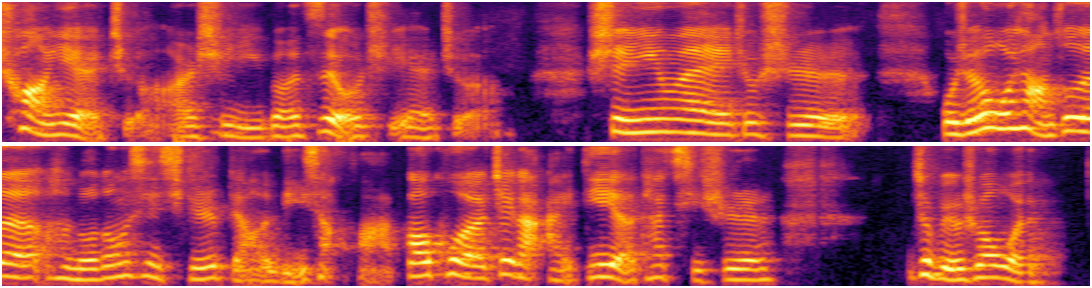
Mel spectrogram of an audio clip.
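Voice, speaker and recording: A woman has an unremarkable speaking voice at medium pitch, with lively intonation and big swings in loudness. She keeps a moderate pace on a very clean recording with a silent background. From China, Shenzhen. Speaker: podcast guest, tech worker returning to China. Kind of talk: casual chat.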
